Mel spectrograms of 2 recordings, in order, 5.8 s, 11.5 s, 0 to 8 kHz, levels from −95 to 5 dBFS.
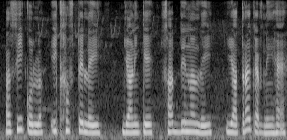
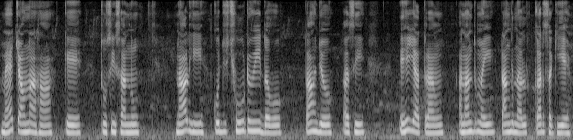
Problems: background sounds at intervals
